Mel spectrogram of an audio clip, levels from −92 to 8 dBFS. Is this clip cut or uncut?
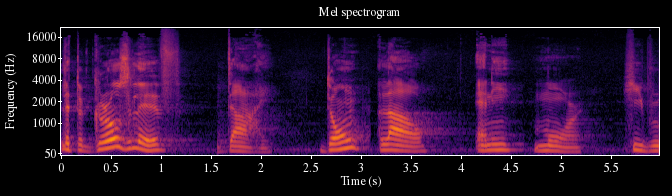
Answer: cut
